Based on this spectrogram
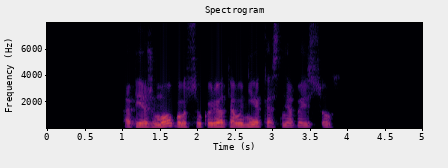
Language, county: Lithuanian, Vilnius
